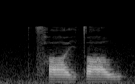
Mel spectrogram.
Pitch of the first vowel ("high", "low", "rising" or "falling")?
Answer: high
